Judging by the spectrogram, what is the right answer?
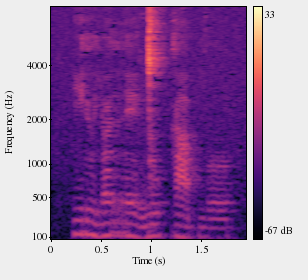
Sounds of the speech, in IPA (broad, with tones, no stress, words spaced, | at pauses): i˦ɾʲu˦˨jœ˦ re˦˨ŋ͡ǀu˦ka˦˨ pjʊ˦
